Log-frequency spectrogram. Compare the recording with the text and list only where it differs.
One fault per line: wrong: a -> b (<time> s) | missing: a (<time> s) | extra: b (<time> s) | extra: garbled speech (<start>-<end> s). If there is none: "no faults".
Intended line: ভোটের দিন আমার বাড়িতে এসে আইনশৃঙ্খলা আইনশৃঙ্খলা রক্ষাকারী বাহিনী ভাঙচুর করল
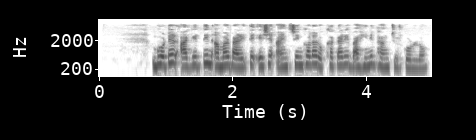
extra: আগের (1.2 s)
missing: আইনশৃঙ্খলা (3.3 s)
